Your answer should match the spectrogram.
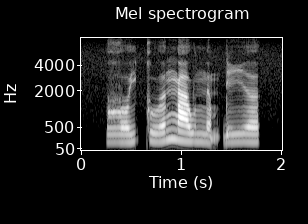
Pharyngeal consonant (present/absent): absent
